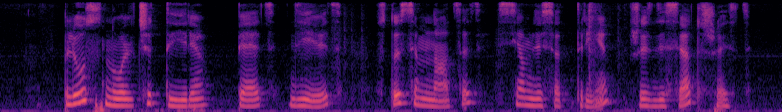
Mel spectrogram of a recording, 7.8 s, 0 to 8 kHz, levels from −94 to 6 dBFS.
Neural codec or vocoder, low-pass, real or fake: none; 7.2 kHz; real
